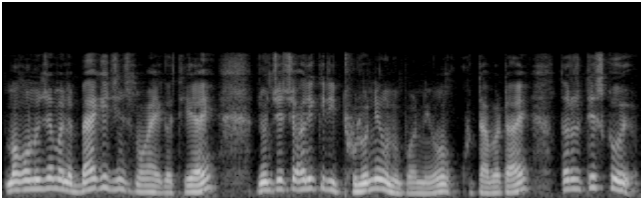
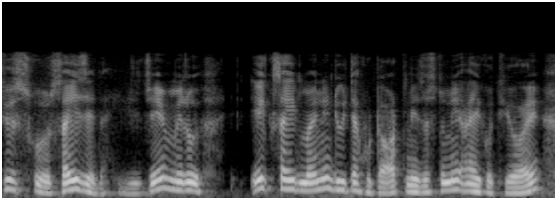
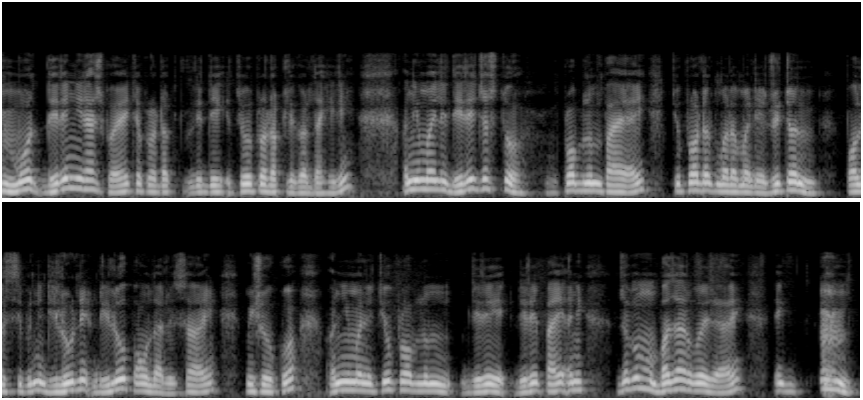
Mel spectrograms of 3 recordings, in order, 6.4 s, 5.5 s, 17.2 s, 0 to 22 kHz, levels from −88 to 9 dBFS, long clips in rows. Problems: none marked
